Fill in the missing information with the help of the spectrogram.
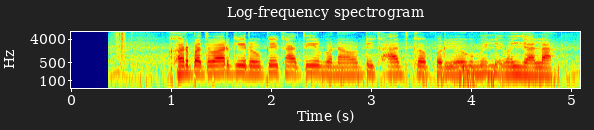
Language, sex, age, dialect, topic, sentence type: Bhojpuri, male, 25-30, Western, agriculture, statement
